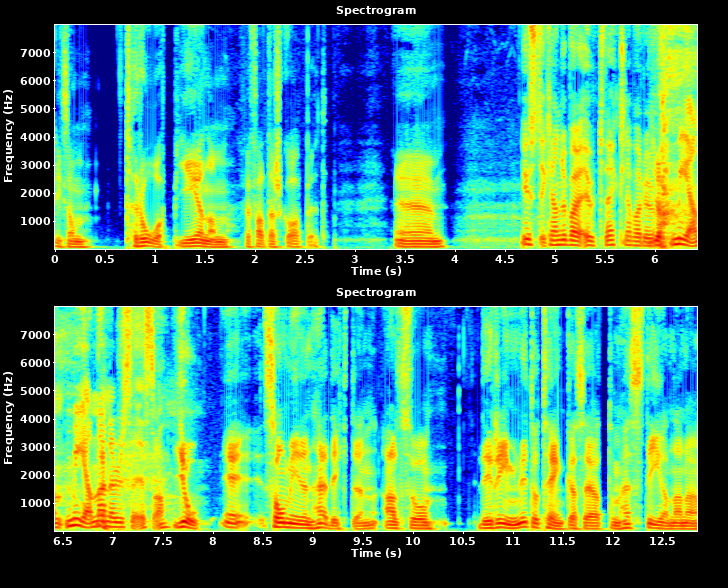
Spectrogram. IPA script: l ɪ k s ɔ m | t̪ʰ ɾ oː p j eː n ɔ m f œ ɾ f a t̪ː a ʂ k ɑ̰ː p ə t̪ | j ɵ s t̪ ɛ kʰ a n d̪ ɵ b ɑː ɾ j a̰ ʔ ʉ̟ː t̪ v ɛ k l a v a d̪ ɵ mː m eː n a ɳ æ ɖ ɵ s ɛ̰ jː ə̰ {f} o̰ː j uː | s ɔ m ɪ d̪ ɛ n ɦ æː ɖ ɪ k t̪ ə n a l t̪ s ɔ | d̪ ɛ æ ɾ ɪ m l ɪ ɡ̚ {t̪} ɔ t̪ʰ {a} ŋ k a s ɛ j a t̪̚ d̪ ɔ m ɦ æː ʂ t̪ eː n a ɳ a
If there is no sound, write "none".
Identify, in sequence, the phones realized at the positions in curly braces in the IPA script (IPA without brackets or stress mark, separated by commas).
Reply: ʂ, t̪, ɛ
